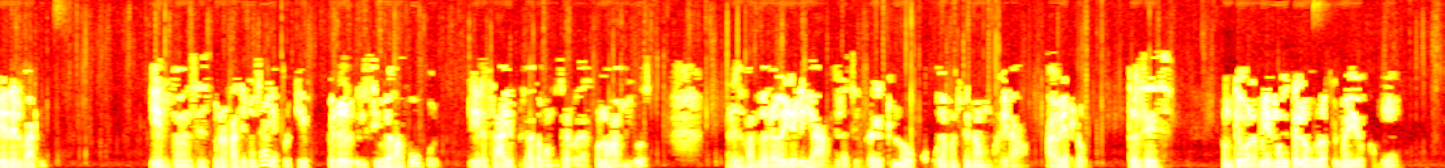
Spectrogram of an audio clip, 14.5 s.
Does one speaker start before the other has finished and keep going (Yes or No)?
No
